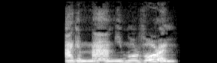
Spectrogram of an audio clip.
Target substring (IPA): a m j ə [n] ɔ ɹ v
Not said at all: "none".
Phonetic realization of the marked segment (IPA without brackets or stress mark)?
m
